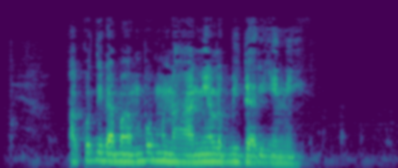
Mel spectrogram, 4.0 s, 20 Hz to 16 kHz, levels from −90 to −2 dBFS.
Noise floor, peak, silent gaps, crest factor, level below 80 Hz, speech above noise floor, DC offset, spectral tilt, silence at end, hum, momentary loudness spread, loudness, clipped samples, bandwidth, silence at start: -70 dBFS; -8 dBFS; none; 20 dB; -58 dBFS; 44 dB; under 0.1%; -6.5 dB/octave; 0.95 s; none; 11 LU; -27 LUFS; under 0.1%; 11 kHz; 0.7 s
